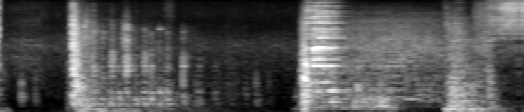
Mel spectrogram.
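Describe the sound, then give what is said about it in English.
A door is unlocked with a key and shoved against something blocking it: three heavy thuds with a rattling, scraping tail, each push a little apart from the last. “something blocking the door!”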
